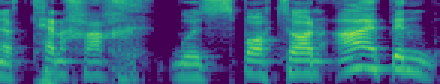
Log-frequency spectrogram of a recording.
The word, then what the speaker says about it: Ten Hag: pick up everyone well done Owen notice your pronunciation of tenhach was spot on I've been I've been working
